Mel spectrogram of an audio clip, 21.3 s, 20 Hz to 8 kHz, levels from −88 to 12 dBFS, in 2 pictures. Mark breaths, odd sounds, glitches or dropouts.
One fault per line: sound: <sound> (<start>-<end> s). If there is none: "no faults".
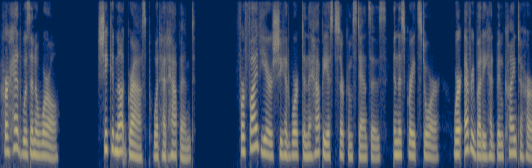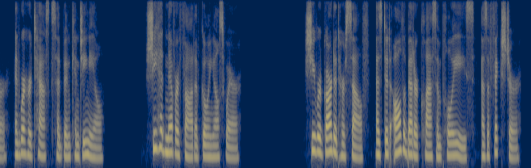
no faults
